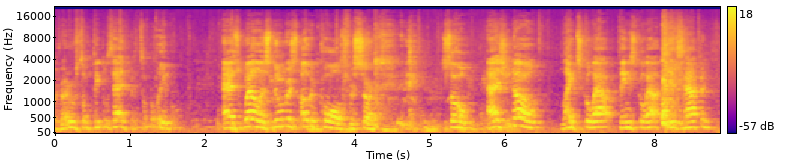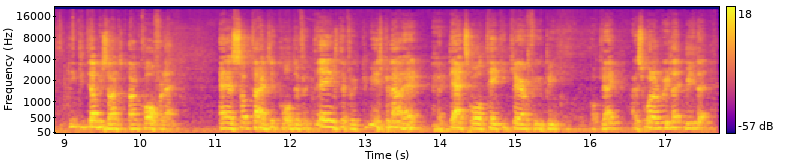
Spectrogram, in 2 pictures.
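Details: Adult speaker in a meeting room; Normal voice.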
